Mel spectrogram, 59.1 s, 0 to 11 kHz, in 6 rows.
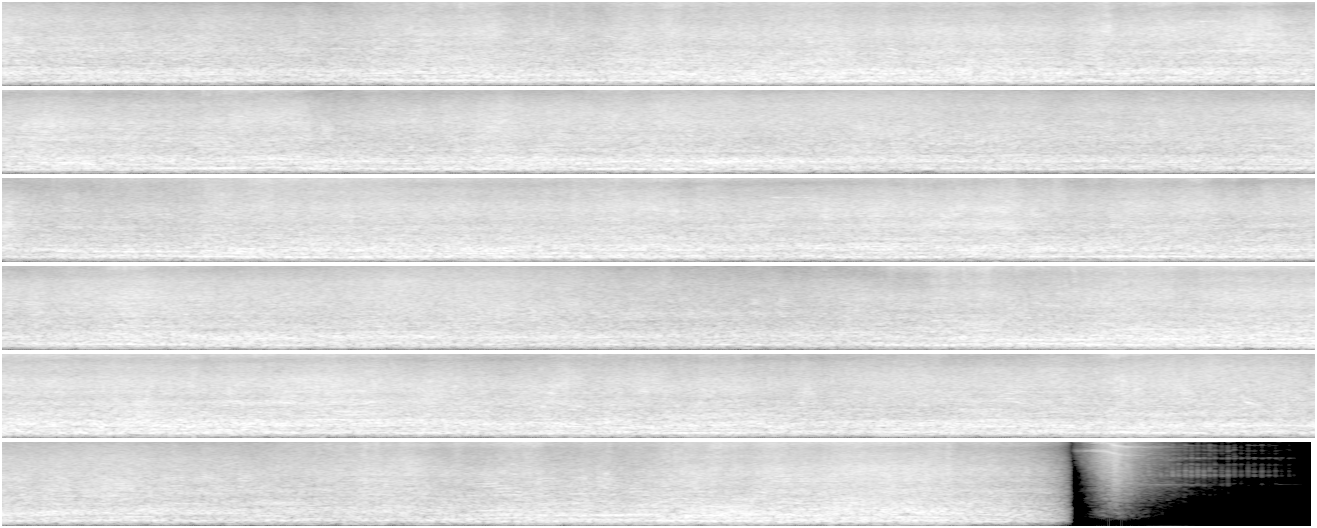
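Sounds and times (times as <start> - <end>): race car engines droning: 0.0 - 57.4.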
